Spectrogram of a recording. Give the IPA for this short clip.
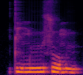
t i m ɯː s o m ɯ

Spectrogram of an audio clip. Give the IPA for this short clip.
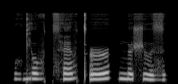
ṳ ɡ j o v t͡sʰ ɛ v tʼ ə˞ | n ə˞ ʃ ɯ z

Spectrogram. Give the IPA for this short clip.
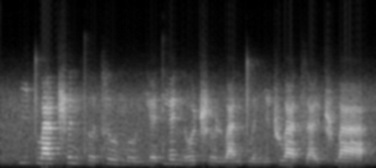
p i˦ t̪ w ä˦ ʈ͡ʂʰ ə˥˨ n t̪ʰ ɤ˨˩ t͡s o˥˨ ʊ̯ m o˨˩ ʊ̯ n̪ j ɛ˨˦ t̪ j ɛ˥˨ n o˦ ʊ̯ ʈ͡ʂʰ ɤ˨ ɻ w a˨˦ n t̪ w ə˨˩ n i˥˨ ʈ͡ʂ w ä˥˨ t͡s a˨˦ ɪ̯ ʈ͡ʂʰ w ä˥˨

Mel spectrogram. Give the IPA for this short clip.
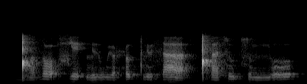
ɡ͡ǃ e zˤ ʉ ʔ ɕ e ʔ l ɨ w ʉ ħ u ʔ t l ʉ s a | ǃʰ a ɬ u ʔ ɬ u ŋ ɲ o

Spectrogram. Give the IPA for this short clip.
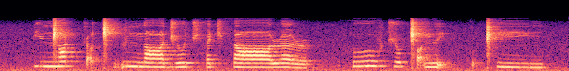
p j y ŋ͡ǁ ɑ kː ɑ̰ ǁʰ ḭ v nː ɑː d͡ʒ oː t͡ʃ h ɐ t͡ʃ θ ɑː ɹ ɐ ɹ | h uː v t͡ʃ o ǁ ɑ̰ ŋ ð ḭ kː o̰ ǁʰ iː ŋ

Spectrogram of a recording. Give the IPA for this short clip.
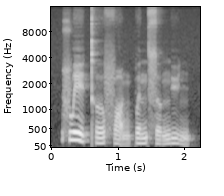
ʂ w e˥˩ ɪ̯ kʰ ɤ˧˥ f ɑ̰˨˩ ŋ p ə˧˥ n s ɤ˧˥ ŋ y˥˩ n

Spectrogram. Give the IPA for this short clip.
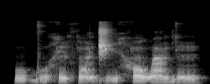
u˨ ɡ u˧ h ĩ˨ f ɔ̃˨ d͡ʒ i˨˦ h ɔ̃˦˨ w ã˨ ɡ ĩ˨

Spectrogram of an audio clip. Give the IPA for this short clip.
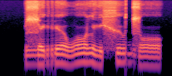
ɮ ɪ˧ rʲ ə˦˨ w o˦ l i˨ xʲ u˦ d͡z o˨

